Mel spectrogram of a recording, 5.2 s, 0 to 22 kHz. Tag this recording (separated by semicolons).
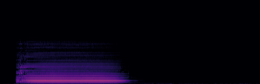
E2; neumann-U87; single-note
